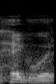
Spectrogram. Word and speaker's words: Hegwood: it says yeah and hegwood is correct it says pronounced and here it is phonetically H then the word egg then wood egg wood says since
